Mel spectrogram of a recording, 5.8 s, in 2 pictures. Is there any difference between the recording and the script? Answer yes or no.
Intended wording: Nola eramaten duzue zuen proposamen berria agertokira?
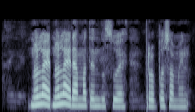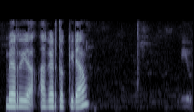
yes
